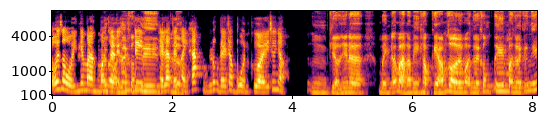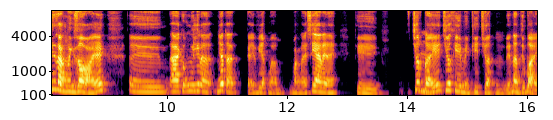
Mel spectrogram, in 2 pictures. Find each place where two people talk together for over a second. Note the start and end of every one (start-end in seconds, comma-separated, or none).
0.8-2.2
